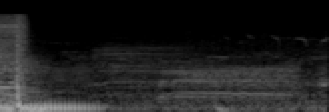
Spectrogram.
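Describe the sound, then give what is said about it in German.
A sheep from a grazing flock bleats in a drawn-out, wavering call, following a brief rustling thump at the start, with a faint outdoor background and no voices. “Viele Kilometer ziehen die Schäfer mit ihrer Herde umher, warten geduldig, aber stets aufmerksam, bis Schafe und Ziegen genug gefressen haben.”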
